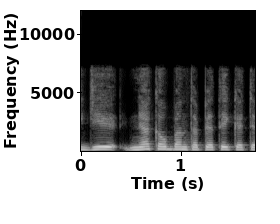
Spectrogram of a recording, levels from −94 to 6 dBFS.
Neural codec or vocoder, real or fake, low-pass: codec, 16 kHz, 0.5 kbps, X-Codec, WavLM features, trained on Multilingual LibriSpeech; fake; 7.2 kHz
